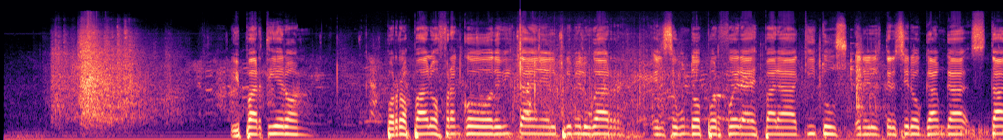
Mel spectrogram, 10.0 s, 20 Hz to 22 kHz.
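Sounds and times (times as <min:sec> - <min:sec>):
starting gate clattering open: 0:00.4 - 0:02.3.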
